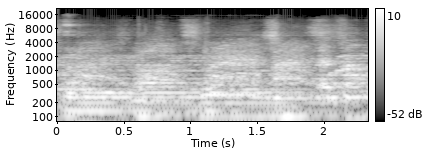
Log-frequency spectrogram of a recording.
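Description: Music with choir-like sustained voices over a slow low beat.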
